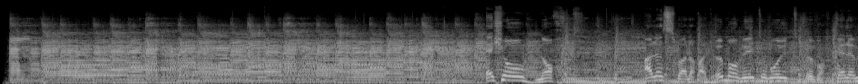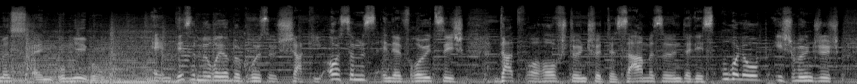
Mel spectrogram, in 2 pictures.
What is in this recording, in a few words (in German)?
Kelmiser Mundart; Der Verkehrsverein Lontzen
